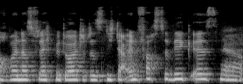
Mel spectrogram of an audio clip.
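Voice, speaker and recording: A woman talks at a very fast pace in a fairly high pitch. Her intonation is monotone and flat, with noticeable background noise behind her. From western Germany, Aachen. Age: 20s. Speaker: recruitment marketing employee. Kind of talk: interview. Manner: hesitant with many fillers.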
